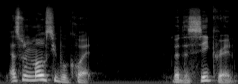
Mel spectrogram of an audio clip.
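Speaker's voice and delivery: usual speaking voice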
